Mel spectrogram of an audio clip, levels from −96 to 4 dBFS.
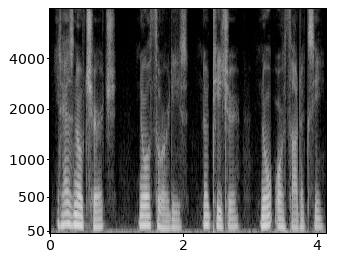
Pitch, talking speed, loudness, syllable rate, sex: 115 Hz, 145 wpm, -20 LUFS, 5.4 syllables/s, male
